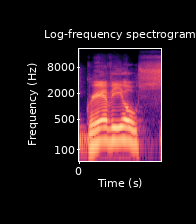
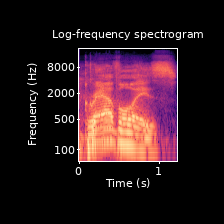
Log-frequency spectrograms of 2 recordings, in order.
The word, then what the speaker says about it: Gravois: How do you pronounce it? That's French. Gravois. That's Gravois. What do you think it should be? Gravios. Nope. It's called Gravois.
